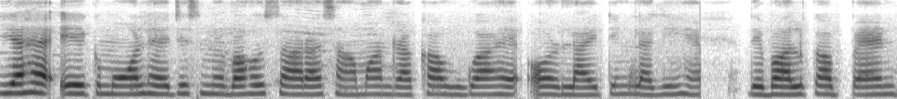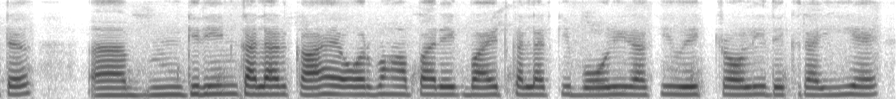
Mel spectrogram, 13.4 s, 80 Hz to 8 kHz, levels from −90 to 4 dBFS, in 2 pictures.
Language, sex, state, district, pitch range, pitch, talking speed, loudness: Hindi, female, Uttar Pradesh, Budaun, 225-240 Hz, 230 Hz, 165 wpm, -26 LUFS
